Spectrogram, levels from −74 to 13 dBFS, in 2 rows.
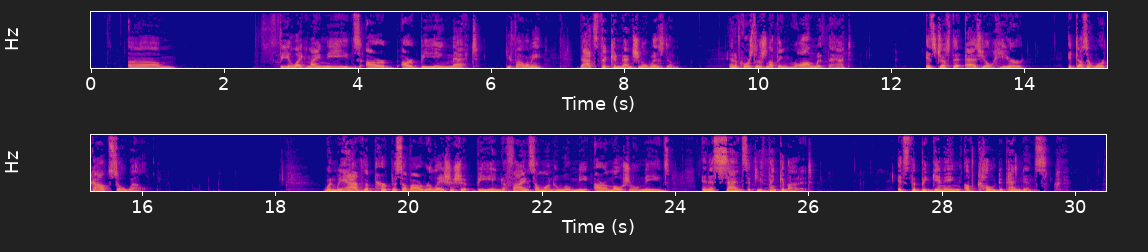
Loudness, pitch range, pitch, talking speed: -17 LUFS, 120-170 Hz, 140 Hz, 135 wpm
